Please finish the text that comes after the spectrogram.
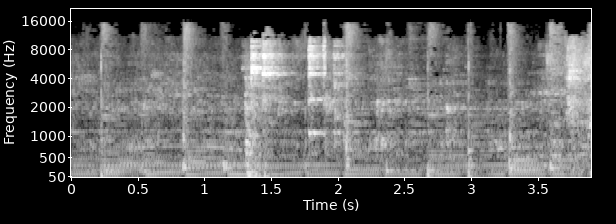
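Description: Dishes being washed, with cutlery and plates clinking and knocking together in a quick, irregular series of sharp, close taps and no talk.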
